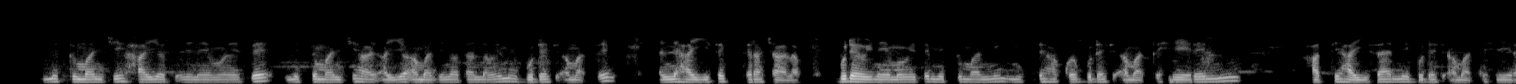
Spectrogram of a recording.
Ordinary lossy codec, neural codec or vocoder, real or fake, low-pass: Opus, 16 kbps; none; real; 3.6 kHz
